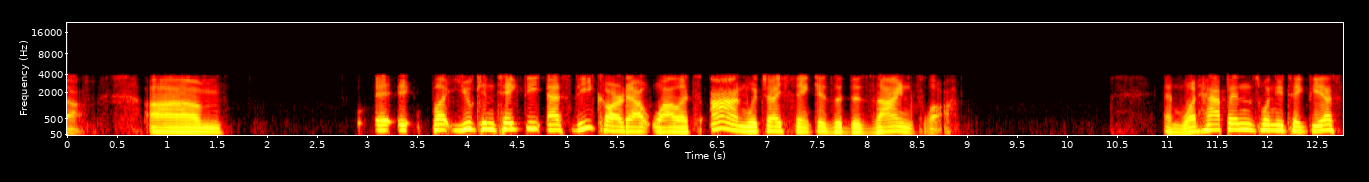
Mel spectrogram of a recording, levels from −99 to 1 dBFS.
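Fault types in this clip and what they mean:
iLBC codec: throughout the clip, the speech is cut off above 3.8 kHz, and coding each frame's excitation independently leaves a plainly audible rough, synthetic edge. The texture fits 30 ms frames and a bitrate of about 13.3 kbps.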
